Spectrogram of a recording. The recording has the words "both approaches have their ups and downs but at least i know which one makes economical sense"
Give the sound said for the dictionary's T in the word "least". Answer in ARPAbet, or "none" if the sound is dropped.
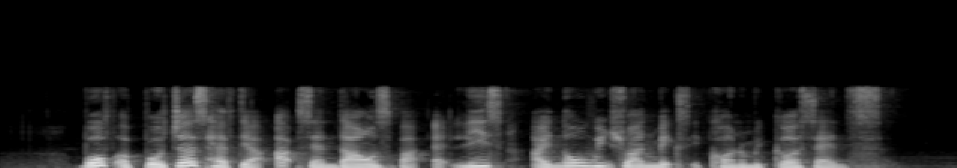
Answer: T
